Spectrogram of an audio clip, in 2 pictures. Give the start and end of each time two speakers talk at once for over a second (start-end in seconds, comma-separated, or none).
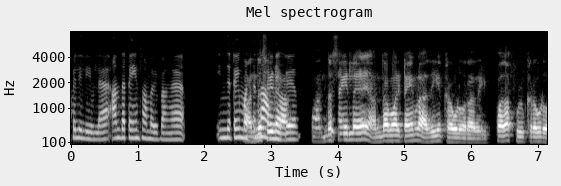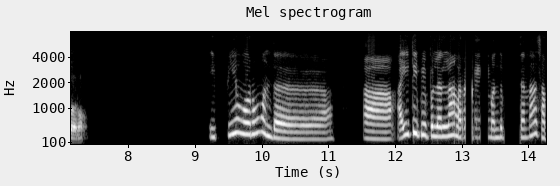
none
